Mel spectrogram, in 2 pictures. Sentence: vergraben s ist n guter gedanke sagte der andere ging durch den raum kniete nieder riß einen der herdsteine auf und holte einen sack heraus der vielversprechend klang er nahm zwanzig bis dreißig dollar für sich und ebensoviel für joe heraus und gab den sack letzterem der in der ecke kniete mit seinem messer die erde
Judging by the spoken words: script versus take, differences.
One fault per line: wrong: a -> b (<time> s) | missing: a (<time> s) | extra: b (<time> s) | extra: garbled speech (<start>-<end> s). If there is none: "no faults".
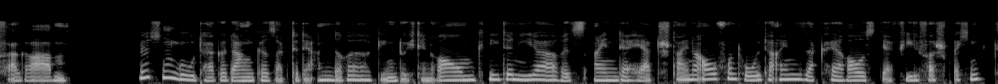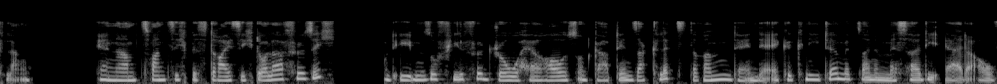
no faults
